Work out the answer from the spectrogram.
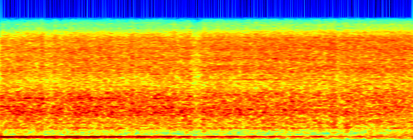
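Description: A train running past, a steady low hum under an even hiss.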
